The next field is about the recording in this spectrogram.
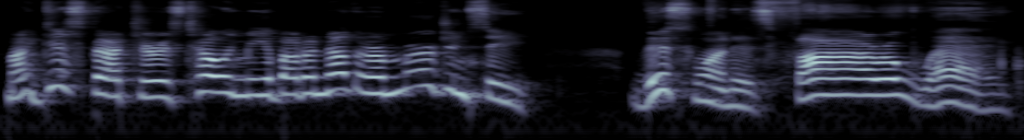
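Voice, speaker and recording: A woman reading a storybook aloud to young children, pausing in a teacherly way to ask questions and explain things simply. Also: sits high, expressive, fairly bright tone.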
